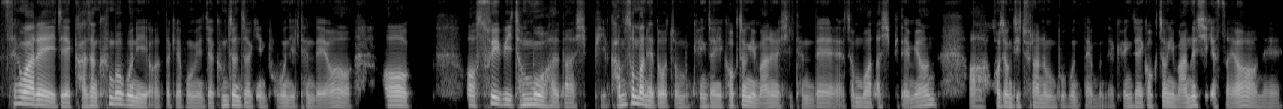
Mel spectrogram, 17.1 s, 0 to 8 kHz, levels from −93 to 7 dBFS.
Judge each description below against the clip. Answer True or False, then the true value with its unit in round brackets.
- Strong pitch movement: False (4.7 semitones)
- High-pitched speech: False (105 Hz)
